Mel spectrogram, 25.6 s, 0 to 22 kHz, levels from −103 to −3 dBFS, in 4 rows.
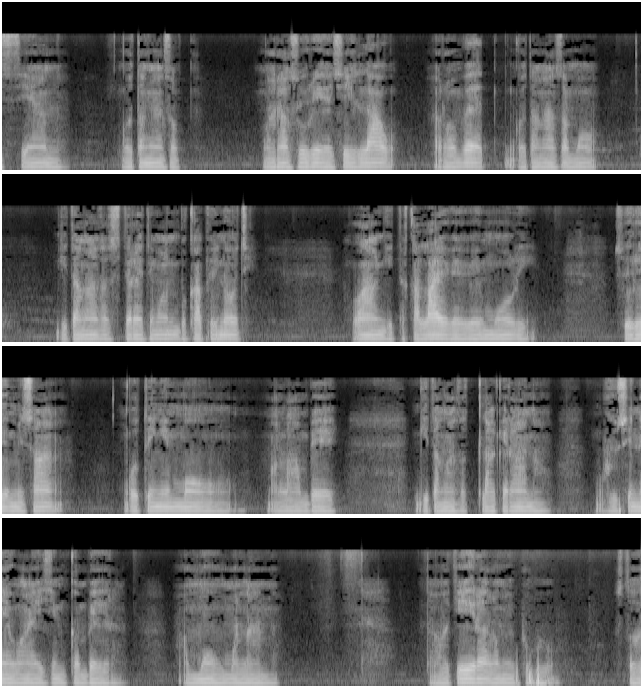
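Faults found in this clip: Speech dull and band-limited throughout; nothing above 9.7 kHz. Plainly audible warbling, fizzy sibilants, smeared transients. Likely AAC compression, AAC-LC at a low bitrate, consistent with about 32 kbps. Encoder lowered cut-off, starved remaining bands of bits.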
